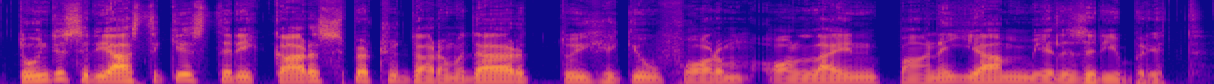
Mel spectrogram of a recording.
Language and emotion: Kashmiri, neutral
